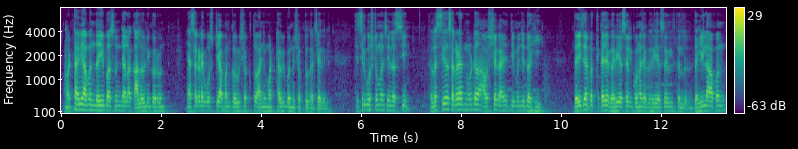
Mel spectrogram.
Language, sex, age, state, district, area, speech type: Marathi, male, 30-45, Maharashtra, Washim, rural, spontaneous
